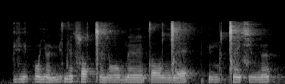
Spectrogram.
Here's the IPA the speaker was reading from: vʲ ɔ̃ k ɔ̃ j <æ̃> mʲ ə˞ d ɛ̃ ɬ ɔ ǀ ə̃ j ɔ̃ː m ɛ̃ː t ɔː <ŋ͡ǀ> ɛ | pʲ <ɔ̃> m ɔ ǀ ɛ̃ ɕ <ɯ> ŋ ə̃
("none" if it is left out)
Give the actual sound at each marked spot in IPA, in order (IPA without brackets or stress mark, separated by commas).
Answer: ə̃, ŋ͡ǀ, ə̃, ɯ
